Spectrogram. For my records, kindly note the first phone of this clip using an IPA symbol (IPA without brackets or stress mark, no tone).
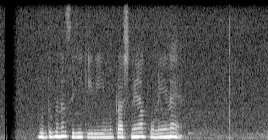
b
